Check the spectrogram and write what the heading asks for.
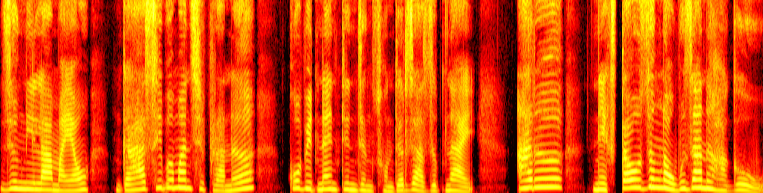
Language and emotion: Bodo, fearful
